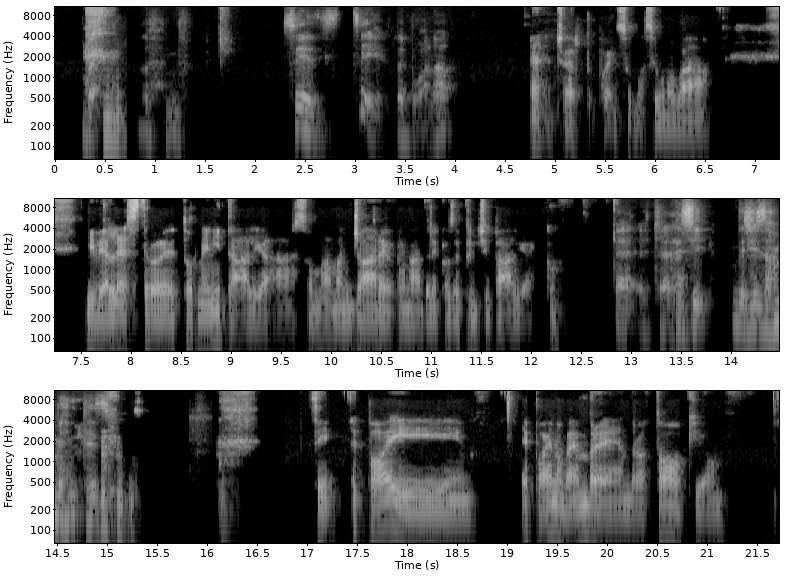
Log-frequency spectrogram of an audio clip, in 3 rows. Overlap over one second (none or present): none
